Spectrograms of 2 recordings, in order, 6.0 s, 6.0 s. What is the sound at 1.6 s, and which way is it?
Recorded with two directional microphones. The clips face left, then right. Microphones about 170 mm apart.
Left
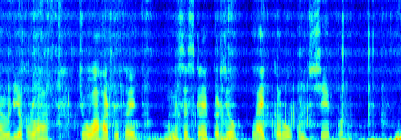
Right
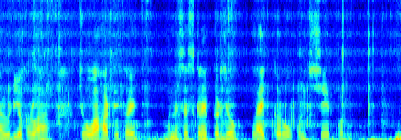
Speech, 5° right (ahead or behind).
